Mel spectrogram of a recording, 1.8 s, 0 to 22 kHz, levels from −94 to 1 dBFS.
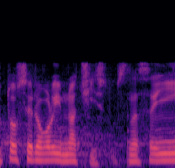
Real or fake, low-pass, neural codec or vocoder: real; 5.4 kHz; none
